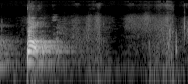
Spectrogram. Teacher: इसके बाद प, इसको उच्चारण करके देखिए जरा, इसकी ध्वनि कहां से निकल रही है? प, मतलब जब इसको उच्चारित करते हैं पा को, तो दोनों होठ आपस में मिल जाते हैं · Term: ओष्ठ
